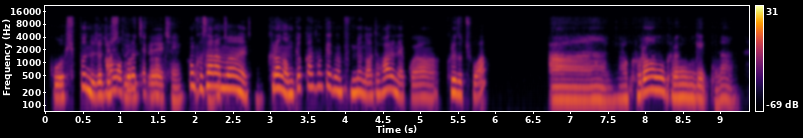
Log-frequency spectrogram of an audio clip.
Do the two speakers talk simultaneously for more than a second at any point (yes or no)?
yes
